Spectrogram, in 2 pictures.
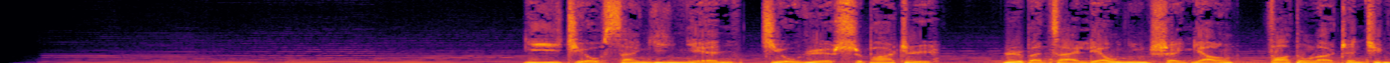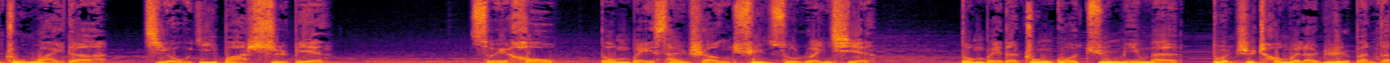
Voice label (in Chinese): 男 历史 讲述低沉, 国语男声配音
